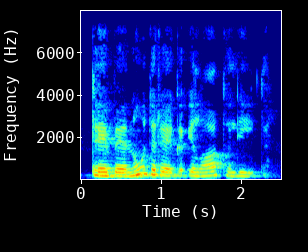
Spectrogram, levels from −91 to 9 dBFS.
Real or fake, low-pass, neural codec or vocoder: real; 7.2 kHz; none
